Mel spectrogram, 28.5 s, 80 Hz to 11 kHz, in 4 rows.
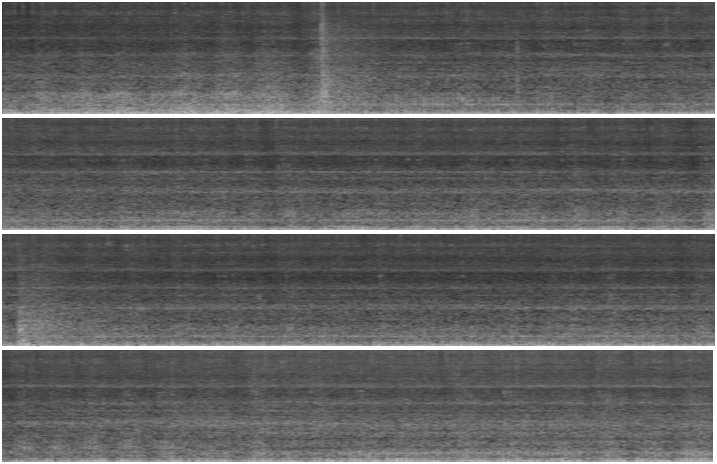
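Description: Opel Manta B GSI's 2.0-litre four-cylinder engine idling steadily, with two short knocks, one about three seconds in and one about fourteen seconds in.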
